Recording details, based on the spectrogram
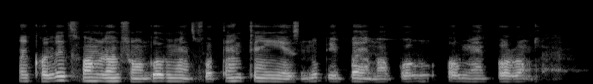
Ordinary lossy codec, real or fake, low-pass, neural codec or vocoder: none; fake; none; codec, 16 kHz, 4 kbps, FreqCodec, larger model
